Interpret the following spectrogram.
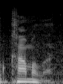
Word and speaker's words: Kamala: uh Kamala okay yeah cuz I remember someone had a hat that was just comma and La um so commala uh we deserve better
